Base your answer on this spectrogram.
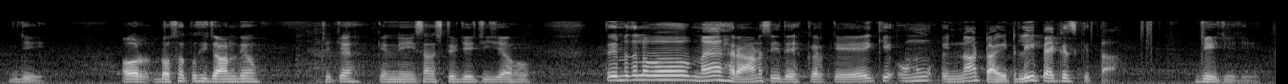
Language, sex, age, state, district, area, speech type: Punjabi, male, 45-60, Punjab, Bathinda, urban, spontaneous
